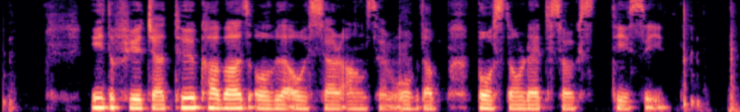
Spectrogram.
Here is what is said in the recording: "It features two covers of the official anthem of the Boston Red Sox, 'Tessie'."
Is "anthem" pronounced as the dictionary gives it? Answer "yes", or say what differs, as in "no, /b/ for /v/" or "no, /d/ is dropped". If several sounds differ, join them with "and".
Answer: no, /s/ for /θ/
